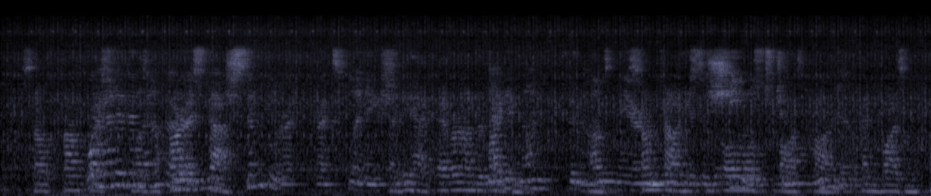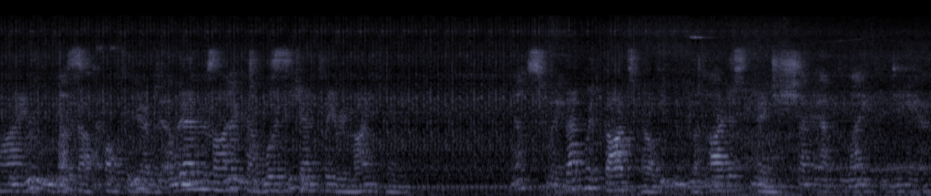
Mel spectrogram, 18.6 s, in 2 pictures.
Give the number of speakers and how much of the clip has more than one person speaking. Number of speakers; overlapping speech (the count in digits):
2, about 67%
